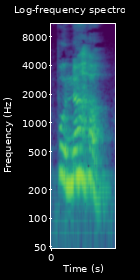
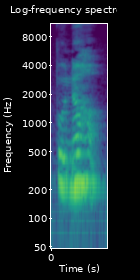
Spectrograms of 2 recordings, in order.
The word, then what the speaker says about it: पुनः: और इसका जो ध्वनि है इसका उच्चारण ह की तरह एक हल्की सांस छोड़ते हुए किया जाता है। जैसे देखो, पुनः, आपको एक सांस छोड़ते हुए ह का साउंड आ रहा है, पुनः।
